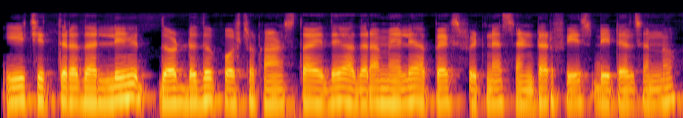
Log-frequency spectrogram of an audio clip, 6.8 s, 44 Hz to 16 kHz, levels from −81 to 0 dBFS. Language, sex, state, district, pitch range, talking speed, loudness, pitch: Kannada, female, Karnataka, Bidar, 95-105 Hz, 125 wpm, -16 LUFS, 95 Hz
